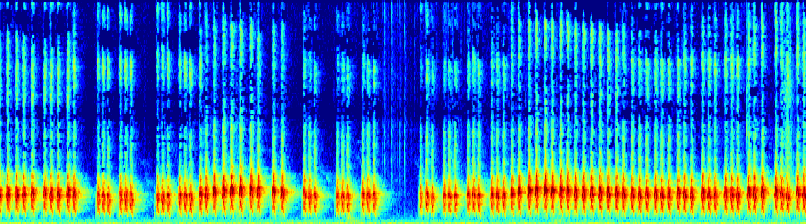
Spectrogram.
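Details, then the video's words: A yellow-vented bulbul chatters in quick, gravelly pulses. Early bursts are choppy and short, then a long unbroken run builds toward the end. "TRUCUKAN,, super ISTIMEWA cocok untuk masteran pancingan PERANGSANG GACOR"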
